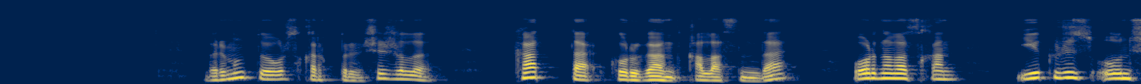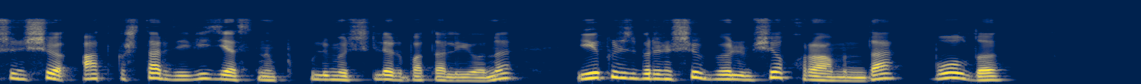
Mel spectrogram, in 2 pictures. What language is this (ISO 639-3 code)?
kaz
